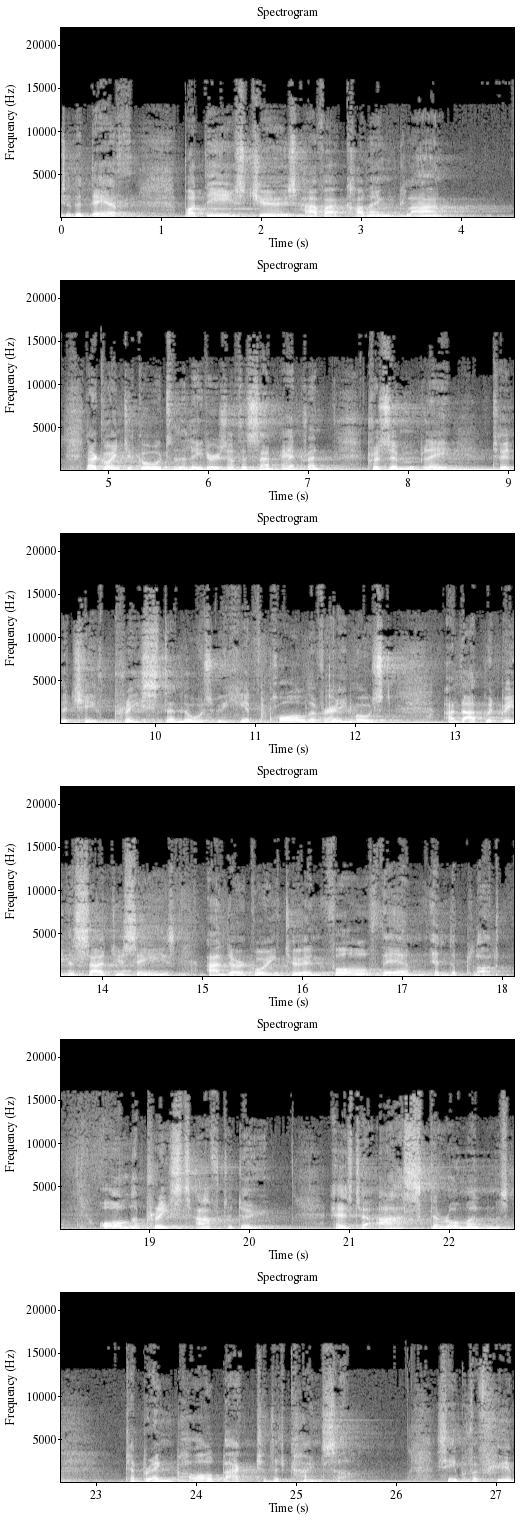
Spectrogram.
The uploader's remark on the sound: Sermon preached at Templepatrick Reformed Church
